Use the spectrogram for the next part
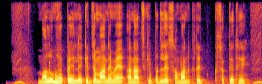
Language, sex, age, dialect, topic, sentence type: Hindi, male, 25-30, Marwari Dhudhari, banking, statement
